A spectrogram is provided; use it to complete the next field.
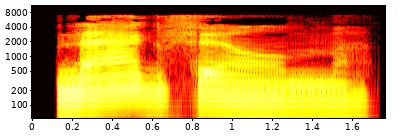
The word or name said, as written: magfilm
